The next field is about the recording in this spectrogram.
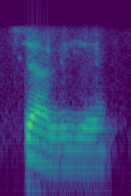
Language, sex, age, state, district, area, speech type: Maithili, male, 30-45, Bihar, Begusarai, urban, conversation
